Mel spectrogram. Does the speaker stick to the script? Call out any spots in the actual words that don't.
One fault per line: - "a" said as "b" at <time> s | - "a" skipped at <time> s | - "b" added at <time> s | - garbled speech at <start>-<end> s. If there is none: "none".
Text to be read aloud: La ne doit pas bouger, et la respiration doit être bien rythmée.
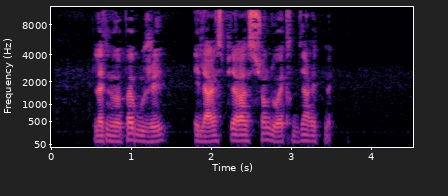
none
